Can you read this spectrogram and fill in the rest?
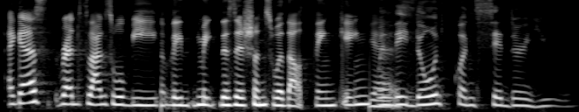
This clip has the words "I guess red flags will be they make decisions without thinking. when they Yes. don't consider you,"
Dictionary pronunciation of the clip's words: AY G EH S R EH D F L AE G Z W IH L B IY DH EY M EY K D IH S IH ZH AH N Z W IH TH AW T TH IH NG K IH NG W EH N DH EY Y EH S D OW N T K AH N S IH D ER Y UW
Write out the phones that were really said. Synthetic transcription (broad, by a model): AY G EH S R EH D F L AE G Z W IH L B IY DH EY M EY K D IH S IH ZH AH N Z W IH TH AW T TH IH NG K IH NG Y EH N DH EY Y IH D OW N T K AH N S IH D ER Y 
